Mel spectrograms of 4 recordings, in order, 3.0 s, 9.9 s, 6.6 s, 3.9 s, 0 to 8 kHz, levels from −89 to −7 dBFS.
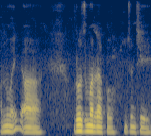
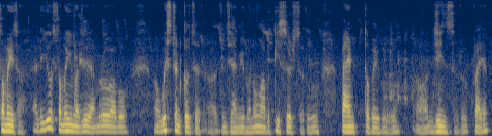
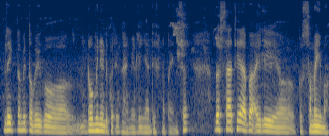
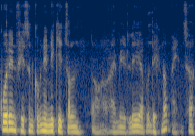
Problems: none marked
